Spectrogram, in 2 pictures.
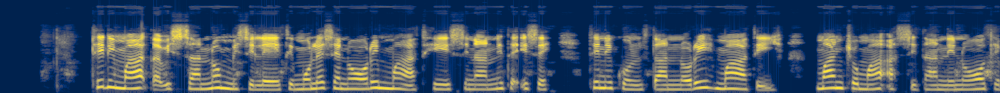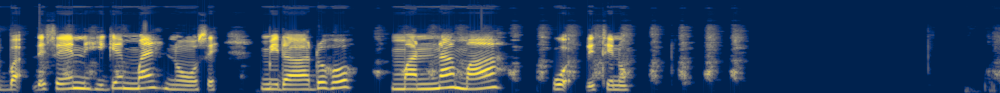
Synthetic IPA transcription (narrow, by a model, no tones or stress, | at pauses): t̪ɪnɪmaːt̪ʼɐbɪsːɐnːɔmɪsɪle̞ːt̪ɪmʊlɛsɛno̞ːɾɪmaːt̪hiːsːɪnɐnːɪt̪ɛʔɪsɛt̪ɪnɪkʊlt̪ɐnːɔɾɪmaːt̪ɪjɐmɐnt͡ʃːɔmaːʔɐsːɪt̪ɐnːɪnoːt̪ɛbɐɗːɛse̞ːnːɪɦɪɡɛmɐjnoːsɛmɪd̪aːd̪ɔɦɔ | mɐnːɐmaː | wɔɗːɪt̪ɪnɔ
